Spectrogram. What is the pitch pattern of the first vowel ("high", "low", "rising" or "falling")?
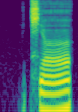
rising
